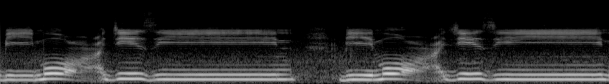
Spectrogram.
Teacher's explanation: Lembutkan saja pada huruf ain tuan-puan, tetap di tengah-tengah kerongkong. Jangan bunyi dekat hidung. Bimu sempit sangat tu kan, jadi masukkan di tengah-tengah kerongkong.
